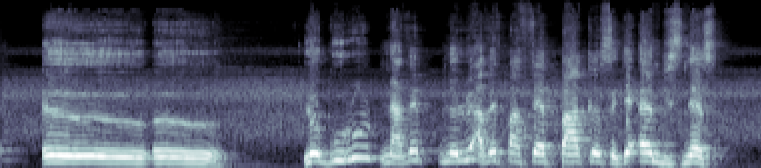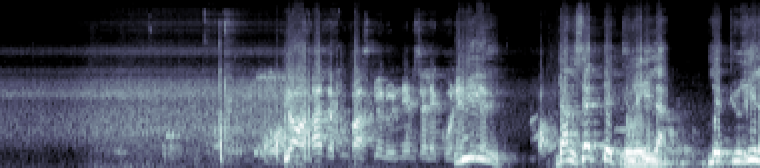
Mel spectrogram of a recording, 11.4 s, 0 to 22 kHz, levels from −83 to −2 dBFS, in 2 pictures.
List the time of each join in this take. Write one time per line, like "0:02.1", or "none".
0:09.8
